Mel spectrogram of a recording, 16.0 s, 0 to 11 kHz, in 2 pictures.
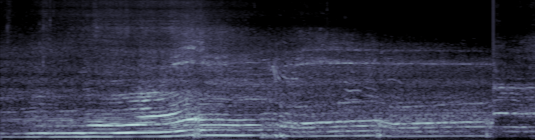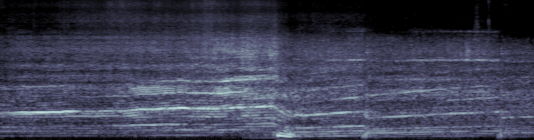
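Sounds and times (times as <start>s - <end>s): rally car engine accelerating: 0.0s - 16.0s.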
